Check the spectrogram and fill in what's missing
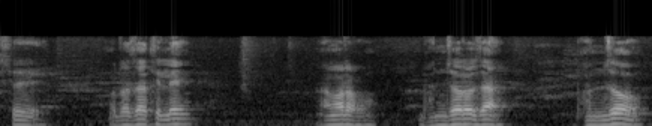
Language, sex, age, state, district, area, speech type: Odia, male, 45-60, Odisha, Ganjam, urban, spontaneous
